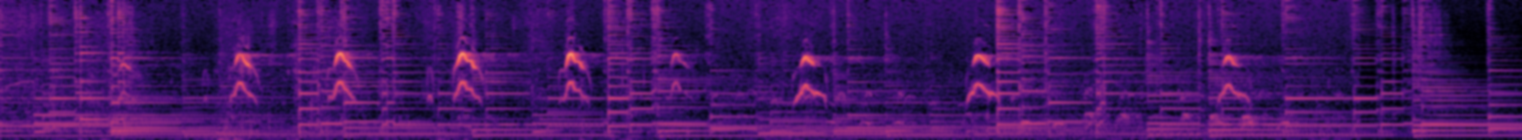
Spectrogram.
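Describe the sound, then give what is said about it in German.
A little owl calls repeatedly, sharp rising-and-falling mewing notes about every second or two, clear, over a soft, steady musical background. “Das war der Steinkauz.”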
